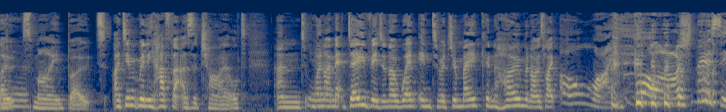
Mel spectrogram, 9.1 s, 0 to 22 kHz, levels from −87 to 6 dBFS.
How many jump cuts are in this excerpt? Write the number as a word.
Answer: two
